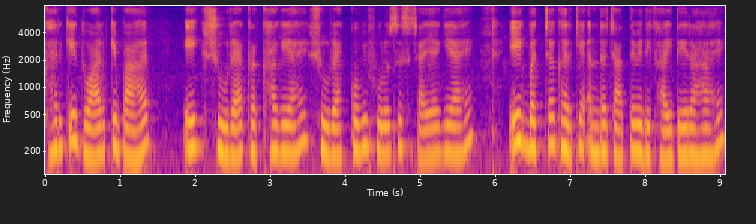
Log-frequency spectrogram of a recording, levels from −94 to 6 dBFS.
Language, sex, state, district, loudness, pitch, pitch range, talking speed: Hindi, female, Haryana, Charkhi Dadri, -16 LUFS, 195 Hz, 185-215 Hz, 205 wpm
